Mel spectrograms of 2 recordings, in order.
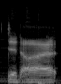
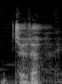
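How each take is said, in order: First: It is said in a normal voice. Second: It is said in a deep Batman voice.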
